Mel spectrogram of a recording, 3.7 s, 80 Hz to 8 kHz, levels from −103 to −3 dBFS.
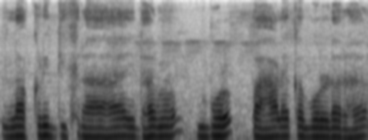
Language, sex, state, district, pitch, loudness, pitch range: Hindi, male, Jharkhand, Garhwa, 145 Hz, -16 LUFS, 140-150 Hz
